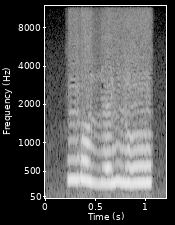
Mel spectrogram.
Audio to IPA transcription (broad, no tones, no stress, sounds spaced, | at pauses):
ŋ͡m o ʎ ø ɲ ũ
